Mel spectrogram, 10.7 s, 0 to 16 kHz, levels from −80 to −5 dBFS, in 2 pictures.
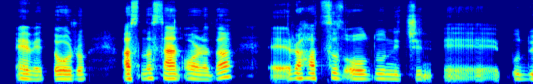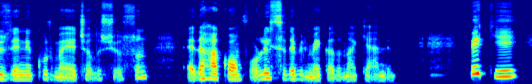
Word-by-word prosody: Evet, 150 -5 +1
doğru. 160 -1 +2 0.4
Aslında 170 +2 +6
sen 175 -2 +8
orada, 175 +7 +2 0.4
eee, 295 -4 -2
rahatsız 180 0 +1
olduğun 165 0 -2
için, 155 0 -6
eee, - - -11
bu 160 -2 -10
düzeni 150 -2 -4
kurmaya 70 - -7
çalışıyorsun. - - -9 0.4
Eee, - - -3
daha 175 -1 +4
konforlu 155 +1 -2
hissedebilmek 160 -4 -4
adına - - -10
kendini. - - -13 0.7
Peki, 250 -9 +2
165 Hz, 120 wpm, -27 LUFS, 155-185 Hz, 0.7 s, sen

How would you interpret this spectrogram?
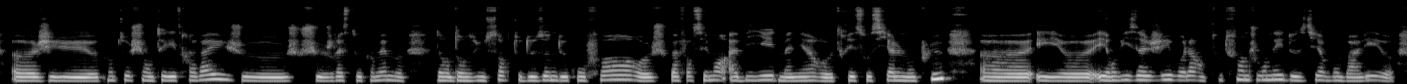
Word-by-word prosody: heu, 170 -1 +4
j'ai 165 -1 +4
quand, 190 - -7
heu, - - 0
je - - -4
suis - - -5
en 180 - -1
télétravail 190 +6 0
je 165 -4 +3
je 170 +1 -2
je 165 - -4
reste 180 -1 -3
quand 175 +1 -9
même, 190 -1 -4 0.3
dans 180 -1 +1
dans 175 +1 +1
une 175 0 -3
sorte 195 +1 -7
de 175 0 +1
zone 195 +1 -1
de 180 -1 +3
confort. 205 +2 -2
Heu, 165 - +2
j'suis - - -9
pas 185 - +1
forcément 195 +2 -5
habillée 185 +3 -2
de 180 - -4
manière, 170 0 +1
heu, 160 - +2
très 180 +2 -1
sociale 185 +1 -1
non 175 - +1
plus, 250 +9 +6 0.4
heu 170 -1 +4
et 170 -1 +2
heu 165 -1 +4
et 195 - +5
envisager 200 +2 -1
voilà 195 -1 -5
en 175 - -9
toute 200 +5 -15
fin 220 -2 -3
de - - -4
journée 210 +1 -1
de 185 -3 0
se 175 - -11
dire: 200 0 -5
«Bon 180 0 -6
bah 170 -1 -4
allez, 185 +3 -2
heu, 160 - -5
180 Hz, 220 wpm, -22 LUFS, 170-195 Hz, 0.4 s, plus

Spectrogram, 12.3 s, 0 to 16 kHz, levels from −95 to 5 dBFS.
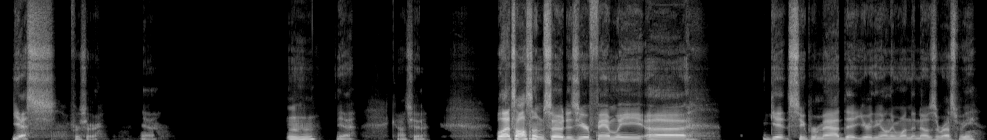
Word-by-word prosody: Yes, - - -3 0.2
for - - -15
sure, - - -15 0.5
yeah. - - -17 1.7
Mhm. 140 +2 -3 0.2
Yeah. - - -12 0.5
Gotcha. - - -15 0.9
Well, 155 0 +7
that's 160 +1 +7
awesome. 155 -4 +6
So, 140 -2 +5
does 125 -1 -4
your 130 -1 +1
family, 125 0 -1
uh, 120 -3 +3 0.9
get 125 -4 -3
super 130 -1 -3
mad 120 +1 -2
that 125 -3 -4
you're 120 +1 -5
the 115 0 -9
only 115 0 -6
one 115 0 -7
that 115 - -10
knows 115 -1 -6
the 110 - -10
recipe? 120 +3 -6
125 Hz, 130 wpm, -22 LUFS, 115-130 Hz, 1.7 s, Well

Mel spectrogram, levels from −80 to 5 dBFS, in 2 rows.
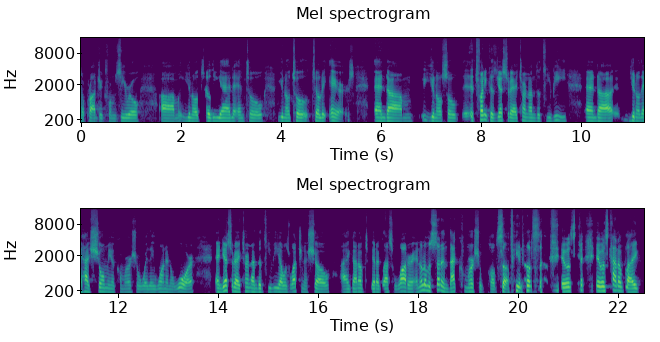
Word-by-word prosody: a 130 - -7
project 130 0 -2
from 130 -2 -13
zero, 140 -1 -2 0.4
um 130 -1 +1 0.2
you 150 - -2
know, 135 -1 -2
till 150 -2 +1
the 145 0 -2
end 140 0 0
until 135 0 -5 0.3
you 155 0 -3
know, 140 -1 -3
till 145 0 0 0.2
till 150 -3 0
it 145 - -3
airs. 155 -2 -3 0.4
And, 145 -1 +2
um 140 0 +2
you 160 -3 -4
know, 140 -1 -4
so 140 0 -4
it's 115 - -5
funny 195 0 +6
'cause 150 -4 -3
yesterday 155 -3 +1
I 135 - 0
turned 155 +1 -5
on 140 -1 -3
the 135 0 -7
TV 155 +2 -10 0.4
and, 145 -1 +1
uh 140 -1 +5 0.3
you 165 +3 +1
know, 150 -2 -4
they 150 - -1
had 150 - +1
shown 165 -2 0
me 150 - -8
a 140 - -9
commercial 140 -1 -12
where 135 0 -7
they 135 - -7
won 145 +1 -6
an 135 - -11
award, 145 +2 0 0.4
and 155 -1 +1
yesterday 190 -4 +6
I 150 - +1
turned 175 0 -5
on 150 -1 +1
the 150 - +1
TV, 155 0 -5
I 145 - +5
was 140 - -10
watching 170 -3 -1
a 130 - -14
show, 135 0 +1 0.2
I 135 - -3
got 145 +2 -1
up 155 -1 0
to - - -12
get 145 - +1
a 140 - +1
glass 145 -1 +1
of 135 - -15
water 170 -2 +5
and 180 - -6
all 210 - +3
of 210 - +2
a 185 - +2
sudden 190 -10 +2
that 170 - +4
commercial 165 -4 -3
pops 135 -1 -2
up, - - +5
you 190 -4 +5
know? 205 - +9
So, 195 - -5 0.4
it 165 - +7
was 180 - +2
k 220 - +2 0.3
it 195 - +8
was 185 - +3
kind 205 -2 +7
of 185 -2 +4
like, 150 0 +6
145 Hz, 230 wpm, -22 LUFS, 135-160 Hz, 0.4 s, know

